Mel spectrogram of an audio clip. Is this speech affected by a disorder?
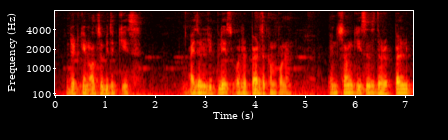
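No.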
